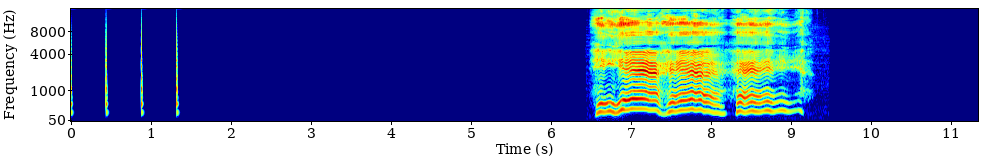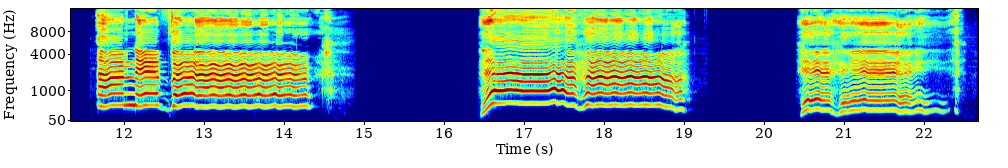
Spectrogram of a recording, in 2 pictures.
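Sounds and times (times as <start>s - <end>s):
vocal adlibs: 6.5s - 9.4s, 11.6s - 14.7s, 16.4s - 19.2s, 20.4s - 22.6s.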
